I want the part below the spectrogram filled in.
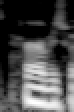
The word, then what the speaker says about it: herbs: The listeners and me don't have to worry about making fun of you for anything you say except herbs with a hard H.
